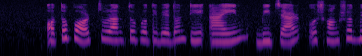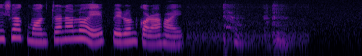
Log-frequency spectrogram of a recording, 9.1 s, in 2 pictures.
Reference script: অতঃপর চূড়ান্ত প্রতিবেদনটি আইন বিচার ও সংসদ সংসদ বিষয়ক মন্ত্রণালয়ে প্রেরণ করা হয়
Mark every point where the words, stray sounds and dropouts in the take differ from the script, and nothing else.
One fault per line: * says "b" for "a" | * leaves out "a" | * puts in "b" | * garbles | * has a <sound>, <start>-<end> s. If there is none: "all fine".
* leaves out "সংসদ"
* has a throat clearing, 7.3-8.3 s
